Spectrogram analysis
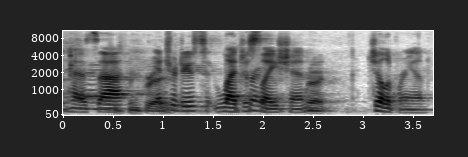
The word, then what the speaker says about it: Gillibrand: uh my Senator Kirsten gillibrand has uh introduced legislation Jill brand right I said her name wrong sorry Pearson but anyway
